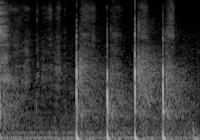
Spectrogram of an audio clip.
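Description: Chalk writing on a blackboard: a faint scratching stroke, then four sharp taps of chalk against the board in quick succession.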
